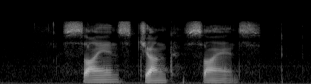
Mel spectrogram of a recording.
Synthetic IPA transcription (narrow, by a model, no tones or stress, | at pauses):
saɪjə̃nsd͡ʒãŋksajə̃ns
